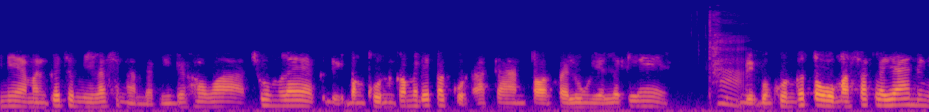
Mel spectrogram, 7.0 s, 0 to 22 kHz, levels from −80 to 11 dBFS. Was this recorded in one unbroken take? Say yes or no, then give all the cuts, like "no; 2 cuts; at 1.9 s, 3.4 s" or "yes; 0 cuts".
no; 1 cut; at 5.0 s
